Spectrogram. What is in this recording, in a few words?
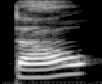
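"dao", Mandarin Chinese, second tone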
